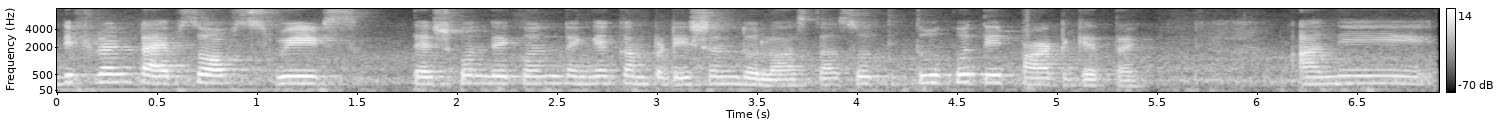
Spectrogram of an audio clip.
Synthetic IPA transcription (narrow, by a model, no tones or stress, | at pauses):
ɖifɾəɳʈʈajpsɔfsʋiːʈs | t̪ɛ̃skond̪ekʰunt̪ãŋɡekəmpiʈiɕənd̪ʱolɔəst̪asot̪it̪ũkut̪ipaɾʈɡʱɛt̪aj | ani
